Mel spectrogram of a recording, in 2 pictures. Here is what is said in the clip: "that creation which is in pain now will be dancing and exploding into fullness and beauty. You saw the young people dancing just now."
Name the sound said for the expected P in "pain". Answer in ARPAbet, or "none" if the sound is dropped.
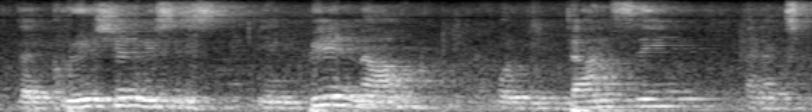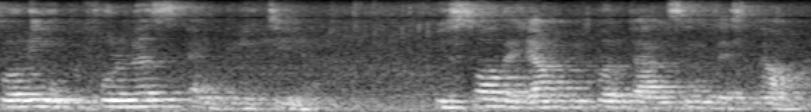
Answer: B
